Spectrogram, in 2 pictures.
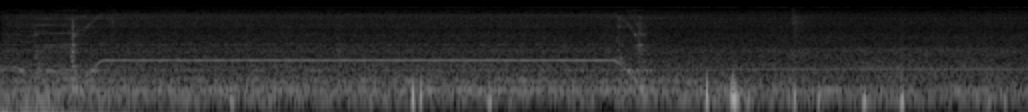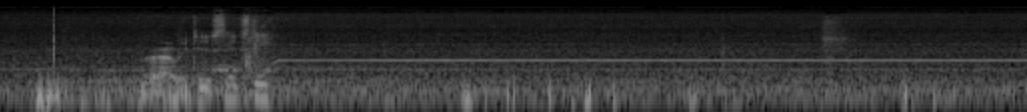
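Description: A machine's motor whines with a steady high tone, stopping and starting again.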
